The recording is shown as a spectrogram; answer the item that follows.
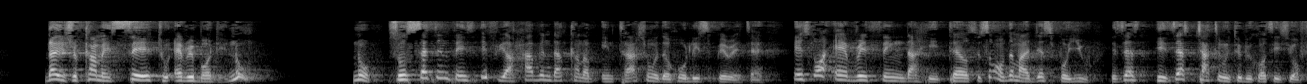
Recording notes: Preached at the Victory Secrets Service - The Makarios Cathedral, HQ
